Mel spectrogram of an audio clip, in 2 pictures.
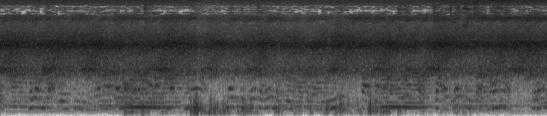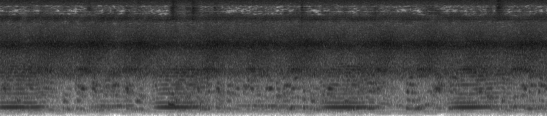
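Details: Frog chorus at a house at the onset of the rainy season: short buzzy low calls repeat every second or two for the whole stretch, with a steady shrill hiss overhead and clattering noises between two and six seconds.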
